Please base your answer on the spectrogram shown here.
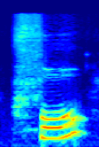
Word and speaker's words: faut: Faut, A-U is pronounced O.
